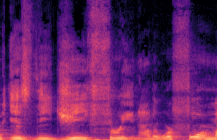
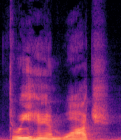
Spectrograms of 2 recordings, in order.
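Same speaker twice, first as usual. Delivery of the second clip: ordinary talk, nothing marked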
